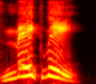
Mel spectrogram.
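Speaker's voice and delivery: high, hammed-up challenge; comic shouted defiance; defiant retort. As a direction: dare them in a mock quarrel. Acted quarrel, defiant comeback.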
